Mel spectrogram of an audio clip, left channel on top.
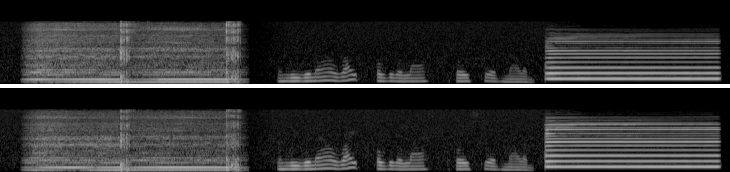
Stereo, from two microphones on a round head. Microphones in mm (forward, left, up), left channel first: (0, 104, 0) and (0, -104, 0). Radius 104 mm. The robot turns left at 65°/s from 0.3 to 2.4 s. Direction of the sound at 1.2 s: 40° left (ahead or behind).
